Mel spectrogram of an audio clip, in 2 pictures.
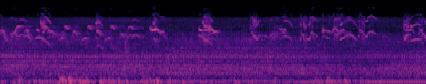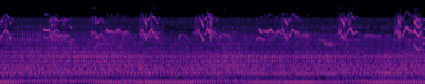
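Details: Myna feeding its young a spider; thin, high squeaky chirps repeat in short bursts through the clip over a steady low rumble.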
